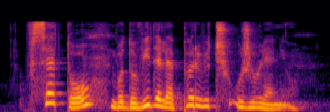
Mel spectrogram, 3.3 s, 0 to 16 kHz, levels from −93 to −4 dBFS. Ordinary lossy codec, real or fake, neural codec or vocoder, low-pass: none; real; none; 7.2 kHz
